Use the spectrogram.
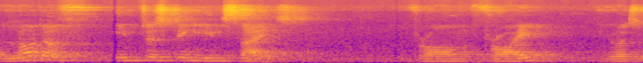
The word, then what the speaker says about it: Freud: I came to the church and I found that they pronounce Freud as fraud. And Jung as junk.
